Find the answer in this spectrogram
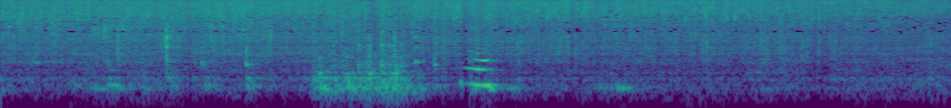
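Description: Battered chicken chops sizzling steadily in hot oil in a frying pan, with a few light taps and scrapes of a utensil against the pan as the pieces are turned over.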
